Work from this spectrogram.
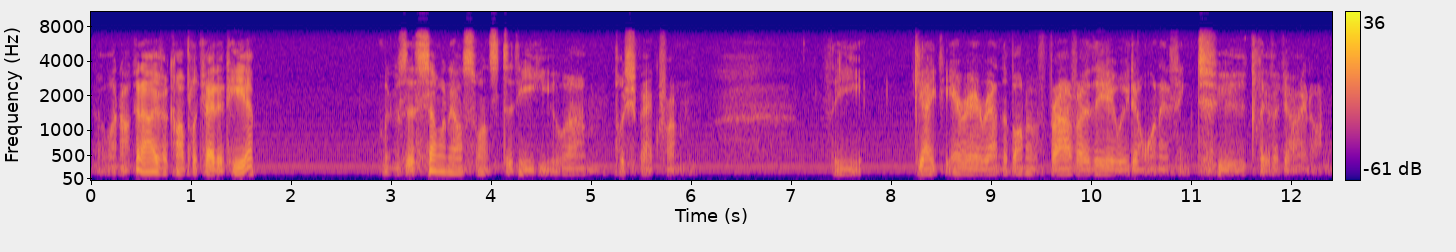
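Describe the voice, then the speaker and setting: A man's voice: deep voice, little pitch movement, moderate pace, gravelly, bright, forceful tone. A man giving casual, chatty gameplay commentary on a simulator, thinking aloud, in a dull home recording. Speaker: gamer narrating a simulator playthrough. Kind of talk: casual gameplay commentary with spoken radio commands. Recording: dull, muffled home recording with faint hum.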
